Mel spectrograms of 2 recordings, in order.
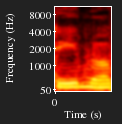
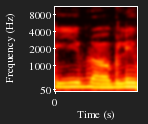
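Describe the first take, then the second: First: The name ends with a 'g' sound. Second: The name ends with a 'glee' sound. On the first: This is how it should be said. The speaker calls it right. "डी ब्रॉग इसको बोलना चाहिए" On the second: This is how people commonly say it. The speaker calls it wrong. "De ब्रॉगली बोलते हैं हम लोग"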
